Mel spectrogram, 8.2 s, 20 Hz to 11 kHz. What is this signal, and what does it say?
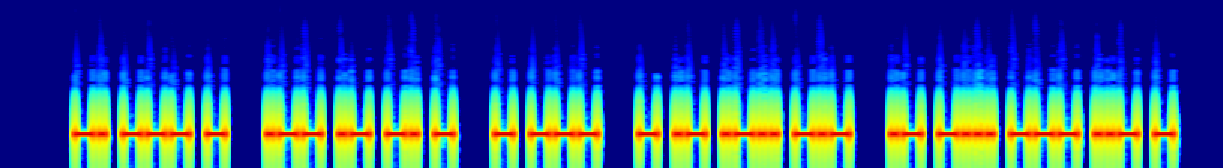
Morse code, heard as a keyed tone, about 30 wpm, 700 Hz. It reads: NOT WANT TO TALK ABOUT
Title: Sets of 5 Words 30wpm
